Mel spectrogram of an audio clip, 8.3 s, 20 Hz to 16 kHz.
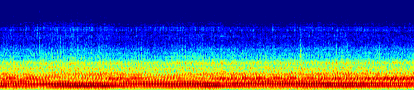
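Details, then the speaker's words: Bobcat 642B skid steer after head gasket replacement: steady, even drone with smooth low rumble and slight pitch rises under load, no knocks or misses; runs pretty good now. Normal running. "but uh it runs now runs pretty good so if it ever stops raining i'll take it out and do some work with it"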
